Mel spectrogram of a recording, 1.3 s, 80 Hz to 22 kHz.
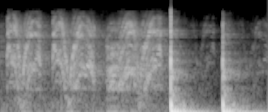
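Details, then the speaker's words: Brand-new NS7FX DJ controller run with a MacBook Pro 2.0 GHz quad-core: hissy scratch sounds broken by loud sharp clicks/pops from the speaker, and the limiter engages; it works fine with another MacBook. "I get this clicking sound from the speaker and then limiter also engages"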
